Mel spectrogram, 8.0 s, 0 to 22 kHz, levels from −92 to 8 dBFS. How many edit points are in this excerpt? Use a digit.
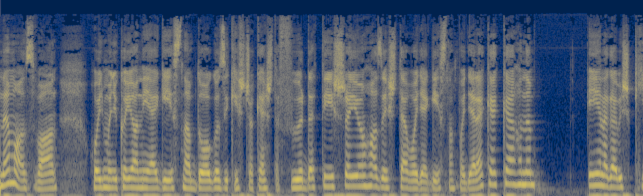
0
